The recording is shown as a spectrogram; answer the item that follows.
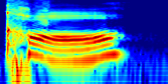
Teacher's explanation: in american english r is pronounced in all positions and it changes the quality of the vowel that comes before it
